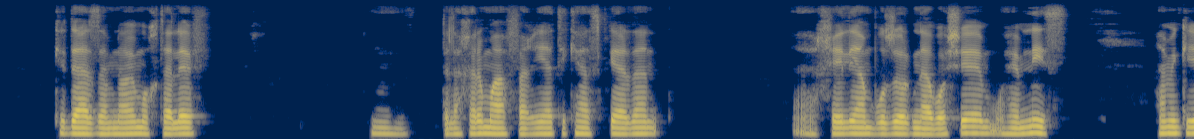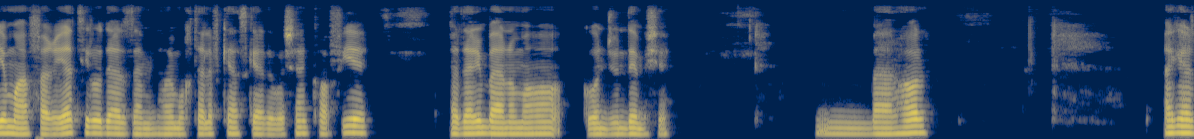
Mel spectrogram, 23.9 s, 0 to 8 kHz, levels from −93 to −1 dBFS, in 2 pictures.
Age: 20-39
